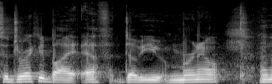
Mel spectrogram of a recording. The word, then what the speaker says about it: Murnau: Murnau, and that's M-U-R like murder, so I think it's pronounced Murnau.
